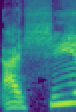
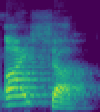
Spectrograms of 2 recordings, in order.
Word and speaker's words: Ishea: your name name right is it AIA AA it's Aisha Aisha I didn't even get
